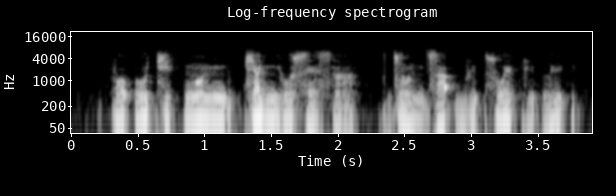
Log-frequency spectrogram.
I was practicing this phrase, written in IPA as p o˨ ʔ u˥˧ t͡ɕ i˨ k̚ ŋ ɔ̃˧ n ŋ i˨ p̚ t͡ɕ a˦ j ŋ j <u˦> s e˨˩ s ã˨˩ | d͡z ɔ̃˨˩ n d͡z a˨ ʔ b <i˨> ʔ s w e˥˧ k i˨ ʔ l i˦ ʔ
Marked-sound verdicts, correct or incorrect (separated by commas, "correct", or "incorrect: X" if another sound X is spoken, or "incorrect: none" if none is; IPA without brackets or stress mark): incorrect: u˧, correct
